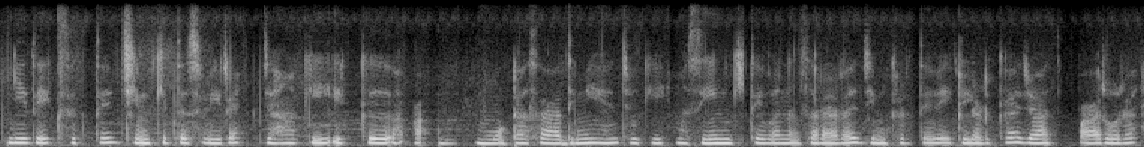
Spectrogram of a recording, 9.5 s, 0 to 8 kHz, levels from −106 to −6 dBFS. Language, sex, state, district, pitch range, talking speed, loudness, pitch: Hindi, female, Bihar, Begusarai, 225-245 Hz, 230 wpm, -28 LUFS, 235 Hz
